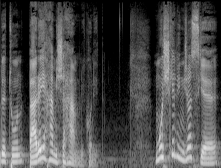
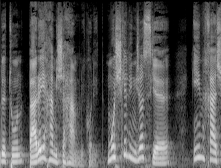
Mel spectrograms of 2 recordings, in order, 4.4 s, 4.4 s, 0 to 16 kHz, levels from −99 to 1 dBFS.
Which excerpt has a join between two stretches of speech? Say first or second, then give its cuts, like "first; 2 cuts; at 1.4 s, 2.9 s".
second; 1 cut; at 2.1 s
